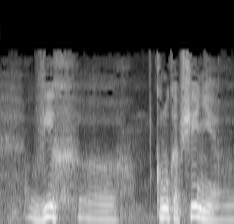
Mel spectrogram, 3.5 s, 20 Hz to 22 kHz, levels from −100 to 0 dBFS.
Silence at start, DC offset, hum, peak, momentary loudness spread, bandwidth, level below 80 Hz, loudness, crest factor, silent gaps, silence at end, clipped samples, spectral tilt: 0 s; under 0.1%; none; 0 dBFS; 18 LU; 8.8 kHz; -48 dBFS; -15 LUFS; 14 dB; none; 0 s; under 0.1%; -6.5 dB/octave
